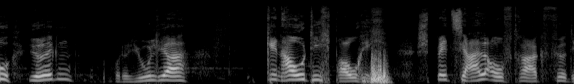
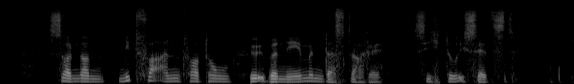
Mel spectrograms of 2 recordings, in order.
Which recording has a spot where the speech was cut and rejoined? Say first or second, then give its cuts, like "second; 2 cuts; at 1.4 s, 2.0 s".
second; 2 cuts; at 2.5 s, 3.5 s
